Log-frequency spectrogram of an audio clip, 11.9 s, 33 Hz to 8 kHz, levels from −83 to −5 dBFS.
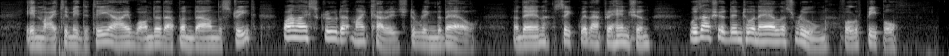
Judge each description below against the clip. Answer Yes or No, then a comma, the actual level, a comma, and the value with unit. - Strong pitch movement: Yes, wide, 7.2 semitones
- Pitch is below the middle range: Yes, low, 125 Hz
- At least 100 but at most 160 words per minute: No, average, 170 wpm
